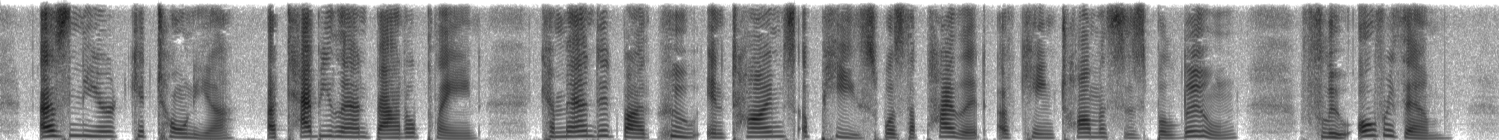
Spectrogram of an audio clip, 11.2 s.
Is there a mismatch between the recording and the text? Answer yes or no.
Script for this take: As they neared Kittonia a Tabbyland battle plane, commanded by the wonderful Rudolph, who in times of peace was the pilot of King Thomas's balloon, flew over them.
yes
